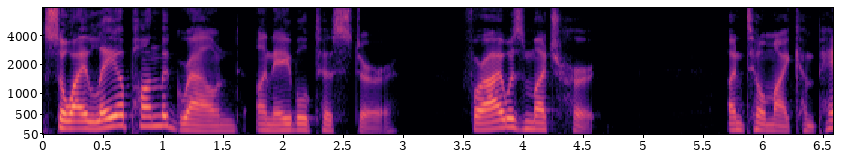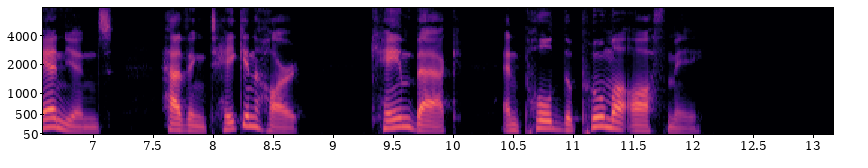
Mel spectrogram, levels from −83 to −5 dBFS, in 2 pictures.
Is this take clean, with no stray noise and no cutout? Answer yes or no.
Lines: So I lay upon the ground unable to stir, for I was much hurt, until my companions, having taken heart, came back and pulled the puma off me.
yes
